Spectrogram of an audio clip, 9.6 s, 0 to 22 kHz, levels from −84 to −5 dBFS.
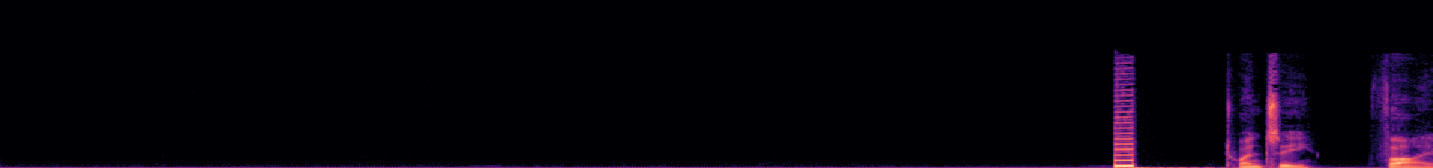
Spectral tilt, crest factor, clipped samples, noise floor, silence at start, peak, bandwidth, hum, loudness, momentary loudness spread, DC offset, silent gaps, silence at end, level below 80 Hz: -5 dB/octave; 24 dB; under 0.1%; -57 dBFS; 7.45 s; -2 dBFS; 15 kHz; 50 Hz at -55 dBFS; -20 LUFS; 17 LU; 0.3%; none; 0 s; -44 dBFS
